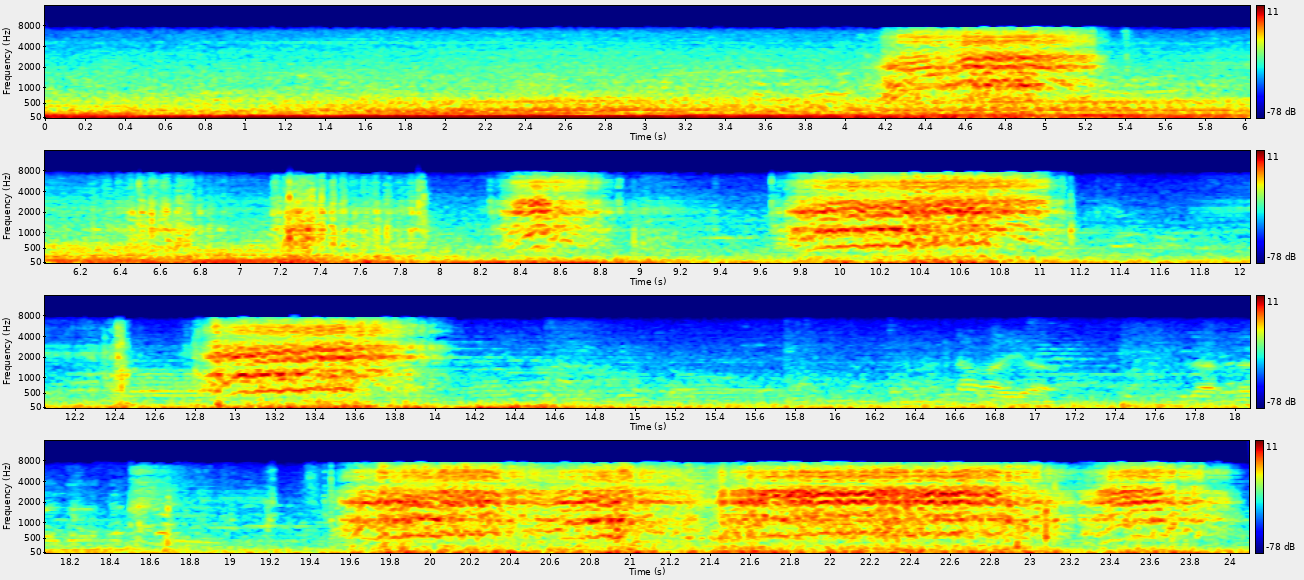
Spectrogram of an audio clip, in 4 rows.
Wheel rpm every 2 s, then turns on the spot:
0, 0, 60, 30, 30, 60, 40, 0, 0, 0, 100, 60.
6-8 20-22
